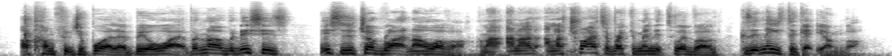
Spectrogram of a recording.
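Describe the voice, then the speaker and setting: Talking at a very fast pace with hardly any pauses, a man with a London accent uses a high pitch and lively intonation. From South East London. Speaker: trainee taxi driver. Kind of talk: casual interview. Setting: in a car.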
